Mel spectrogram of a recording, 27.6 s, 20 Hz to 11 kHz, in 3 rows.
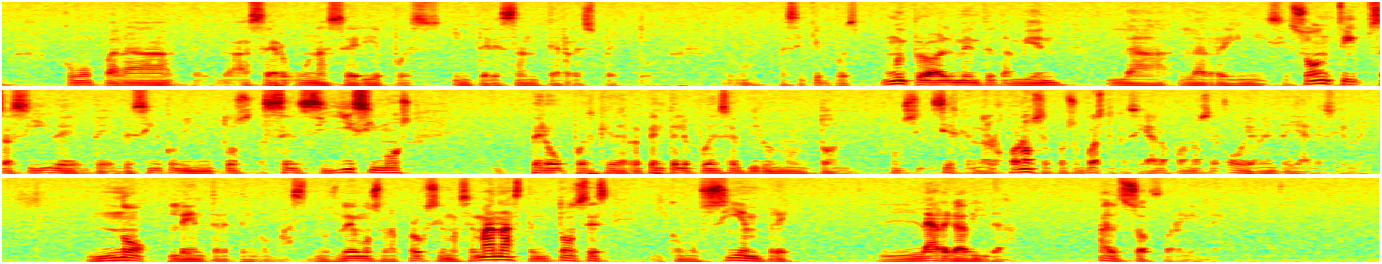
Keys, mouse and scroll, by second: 26.8 click.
